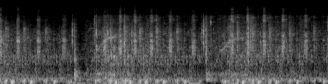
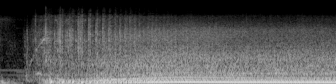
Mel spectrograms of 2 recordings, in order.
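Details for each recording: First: Roadside-found Honda push mower that won't start, pull-cord cranking after the spark plug was regapped: fast, steady cranking chatter with no firing at all. No-start from fuel starvation, a gummed, dry carburetor. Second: Honda lawn mower, roadside find, not old, that would not start; after carburetor cleaning and reassembly it catches quickly and settles into a steady, even drone with no misses or surging: normal running.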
